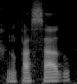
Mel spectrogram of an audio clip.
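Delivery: normal talking voice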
